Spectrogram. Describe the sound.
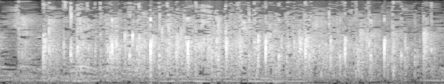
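A crowd applauds steadily, a dense wash of many hands clapping at once with faint voices mixed in, starting abruptly and holding at a fairly constant level.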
